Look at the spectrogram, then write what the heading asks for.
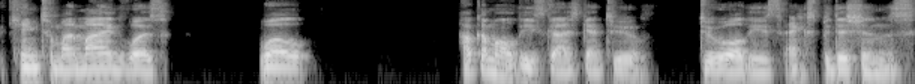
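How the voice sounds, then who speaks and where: A man whose first language is German, telling his life story on a video call in a thoughtful, reflective way, pausing often and restarting his sentences. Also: sits low. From Turks and Caicos Islands and Germany. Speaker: guest speaker. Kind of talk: personal storytelling.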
